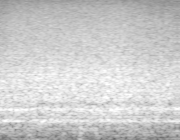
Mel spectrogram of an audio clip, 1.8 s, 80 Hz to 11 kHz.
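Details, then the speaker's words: BMW E36 drift car being prepped for a 1JZ VVTi swap, hot-wired without its broken key ignition: the electric cooling fan, powered through the new switch wiring, gives a steady airy rush with a slight rhythmic surge and no rattles; normal fan operation. "so that's good that's what this does as you can hear now my fan works"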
